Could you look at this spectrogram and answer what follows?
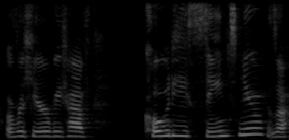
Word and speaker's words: Saintgnue: with cute bot over here we have Cody Saint new is that how you say it yeah s Saint new yeah yeah wow that's a cool last name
